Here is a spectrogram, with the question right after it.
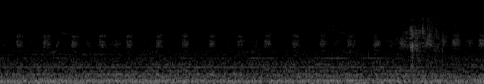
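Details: Shiba Inu Ranmaru rests on cold ground under a shaded hilltop shelter, cooling off after a walk. Quick rhythmic breathy pants over steady low wind noise, with a brief hiss near the end.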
